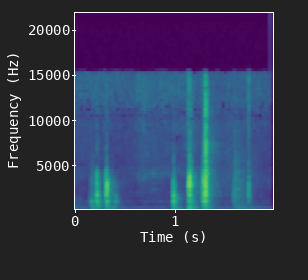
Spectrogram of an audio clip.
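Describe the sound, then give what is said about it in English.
A metal bolt is slipped into a bolt hole, giving a few quiet metallic clinks and rattles in two short clusters, followed by a faint final tick. “So I'm going to slip the bolt into the hole to check it.”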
